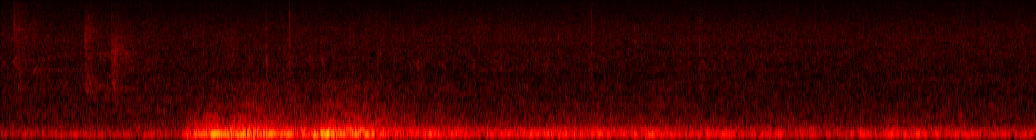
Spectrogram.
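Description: Thunder: a sudden low crack about a second and a half in, then a rolling rumble that slowly dies away, heard through rain-streaked window glass.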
